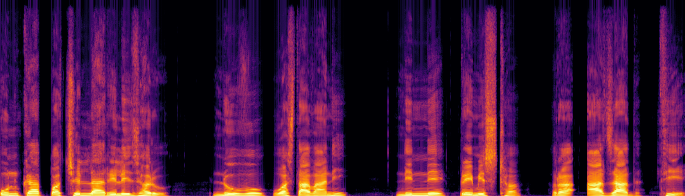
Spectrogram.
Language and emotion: Nepali, neutral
